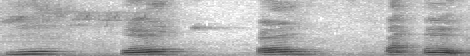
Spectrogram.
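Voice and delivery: teacher's loud, separate back-vowel demo. Shown as a demonstration. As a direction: spell out each back vowel clearly for the class. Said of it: "पश्च स्वर बाद का उ अंदर आ रहा है".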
